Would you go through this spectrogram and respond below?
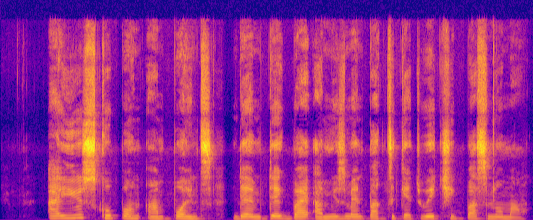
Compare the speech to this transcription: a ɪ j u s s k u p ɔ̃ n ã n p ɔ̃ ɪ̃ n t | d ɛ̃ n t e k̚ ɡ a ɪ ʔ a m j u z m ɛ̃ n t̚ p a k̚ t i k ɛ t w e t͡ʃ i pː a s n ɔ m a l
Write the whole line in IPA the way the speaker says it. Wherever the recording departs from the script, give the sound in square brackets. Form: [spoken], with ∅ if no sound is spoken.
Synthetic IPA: a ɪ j u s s k u p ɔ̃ n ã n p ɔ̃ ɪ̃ n t | d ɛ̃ [m] t e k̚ [b] a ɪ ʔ a m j u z m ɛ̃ n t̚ p a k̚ t i k ɛ t w e t͡ʃ i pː a s n ɔ m a l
